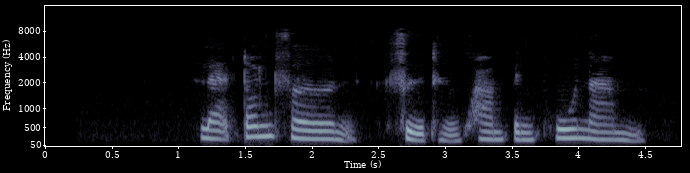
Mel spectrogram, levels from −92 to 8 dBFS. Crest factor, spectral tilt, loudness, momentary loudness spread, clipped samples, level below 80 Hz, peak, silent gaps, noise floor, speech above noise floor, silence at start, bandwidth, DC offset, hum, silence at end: 18 dB; -7 dB/octave; -33 LUFS; 11 LU; under 0.1%; -88 dBFS; -16 dBFS; none; -78 dBFS; 46 dB; 1.15 s; 8.4 kHz; under 0.1%; none; 0.3 s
